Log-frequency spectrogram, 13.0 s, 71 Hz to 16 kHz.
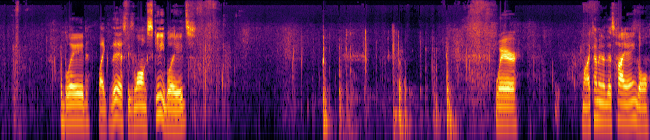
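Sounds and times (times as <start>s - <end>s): paddle splashing in water: 5.5s - 9.9s
kayak paddle knocking: 6.4s - 9.6s.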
